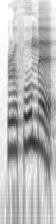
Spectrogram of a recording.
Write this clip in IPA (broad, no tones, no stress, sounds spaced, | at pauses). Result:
ɭ ɵ f o m ɛ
